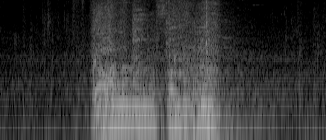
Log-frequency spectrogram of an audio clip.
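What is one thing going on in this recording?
An axe swings and strikes with a heavy impact.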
